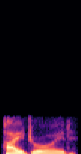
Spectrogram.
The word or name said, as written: hydroid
